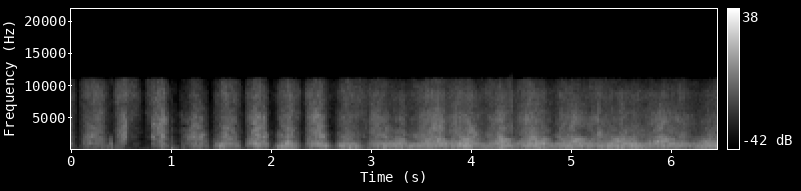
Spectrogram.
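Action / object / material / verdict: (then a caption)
scrape / open paper book pages scratched by fingernails / paper / none. Long matte green and black nails scratch and rub the white paper pages of a thick book lying open. Quick, regular back-and-forth strokes make a dry, bright rasping that starts as separate swipes and then blends into a steadier, continuous scratching.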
